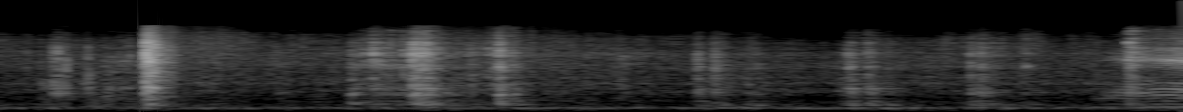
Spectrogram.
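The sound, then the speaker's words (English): A slot machine is played in the back room of a bootlegging joint in Fresno: a sharp mechanical clack, then a run of whirring, ratcheting rattles and clunks from the spinning mechanism, with a low hum beneath. “He's out in the back room now, playing the slot machine.”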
